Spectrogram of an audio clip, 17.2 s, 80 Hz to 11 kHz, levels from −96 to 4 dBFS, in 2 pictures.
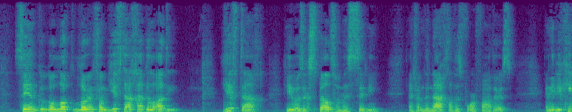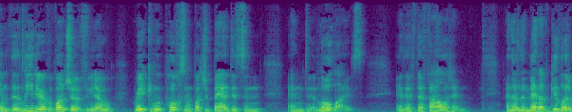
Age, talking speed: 40-59, 190 wpm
